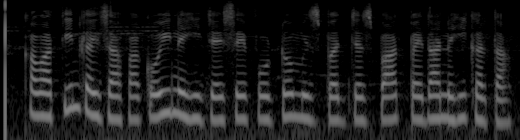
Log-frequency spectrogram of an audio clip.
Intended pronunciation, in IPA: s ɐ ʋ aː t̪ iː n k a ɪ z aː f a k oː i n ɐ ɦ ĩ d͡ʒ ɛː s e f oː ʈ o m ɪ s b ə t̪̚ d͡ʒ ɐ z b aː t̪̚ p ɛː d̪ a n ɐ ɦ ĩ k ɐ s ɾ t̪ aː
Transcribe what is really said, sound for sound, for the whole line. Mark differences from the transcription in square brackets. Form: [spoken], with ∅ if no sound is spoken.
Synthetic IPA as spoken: [x] ɐ ʋ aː t̪ iː n k a ɪ z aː f a k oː i n ɐ ɦ ĩ d͡ʒ ɛː s e f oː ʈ o m ɪ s b ə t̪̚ d͡ʒ ɐ z b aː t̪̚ p ɛː d̪ a n ɐ ɦ ĩ k ɐ [∅] ɾ t̪ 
